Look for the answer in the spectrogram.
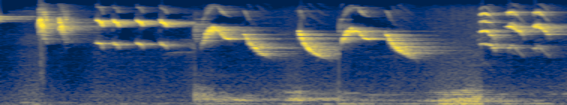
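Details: Orange-headed thrush singing: quick repeated double whistles, then loud descending slurred notes repeated three times, ending in a burst of high chirps, over low rumbling background noise.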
